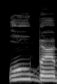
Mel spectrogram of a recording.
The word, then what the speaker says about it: Uber: Yes, so in English sometimes we say, oh, that thing is uber big.That also means super big. So Uber, in this case, is pronounced like that because that's how the German word stands in English.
